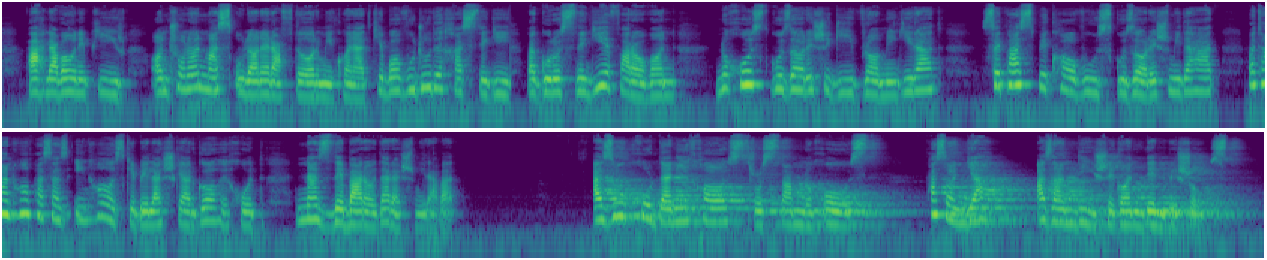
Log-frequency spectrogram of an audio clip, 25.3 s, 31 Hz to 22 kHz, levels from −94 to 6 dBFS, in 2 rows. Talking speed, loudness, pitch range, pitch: 125 wpm, -25 LUFS, 180-240 Hz, 210 Hz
